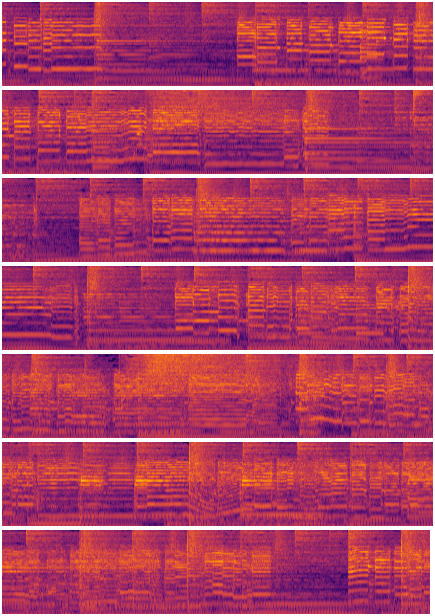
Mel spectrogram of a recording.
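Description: Instrumental passage of blues-rock music: an electric guitar plays melodic lead lines with string bends over sustained bass notes and a steady beat.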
